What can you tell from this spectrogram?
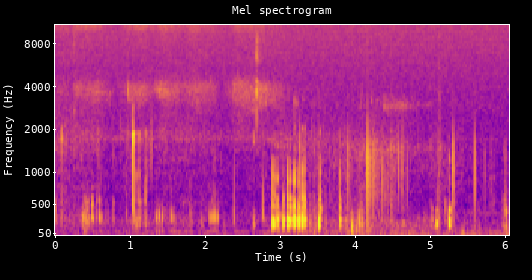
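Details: Loud borborygmi of an upset stomach after eating sugar-free gummies: irregular gurgling and bubbling rumbles from the belly, louder in the middle.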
